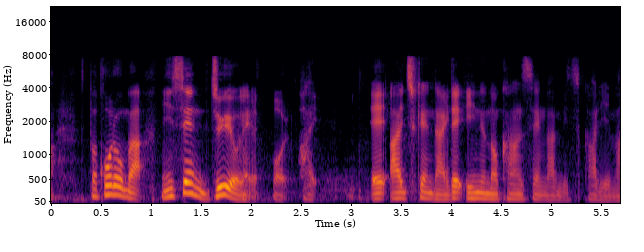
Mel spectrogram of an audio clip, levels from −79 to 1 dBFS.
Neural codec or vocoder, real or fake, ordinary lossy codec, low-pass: codec, 16 kHz, 0.8 kbps, ZipCodec; fake; none; none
